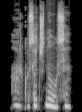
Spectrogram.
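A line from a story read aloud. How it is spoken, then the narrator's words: Strained. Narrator (Russian): выдавил я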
